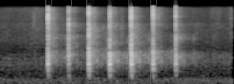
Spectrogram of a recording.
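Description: Hands clapping: a quick run of seven sharp claps, about five a second, starting about half a second in.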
